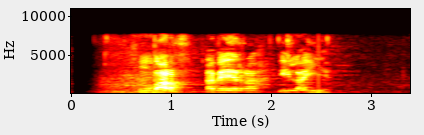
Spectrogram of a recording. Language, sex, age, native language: Icelandic, female, 30-39, Icelandic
